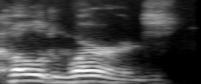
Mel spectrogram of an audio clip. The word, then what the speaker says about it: Coldwards: I ever did I I was calling the band cold Wards so um but then I was kind of like man I like I think we should change it to be pronounced cold words because it's a direction towards the cold and um towards those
